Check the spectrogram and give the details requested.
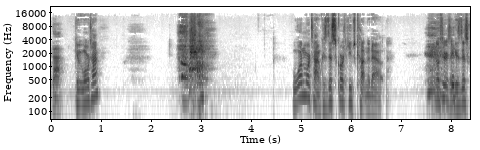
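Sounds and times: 
speech: 0:00.0 - 0:01.0, 0:02.5 - 0:03.2, 0:04.8 - 0:06.8, 0:07.5 - 0:08.3
person imitating a harsh dry throaty racking cough: 0:02.6 - 0:03.4.

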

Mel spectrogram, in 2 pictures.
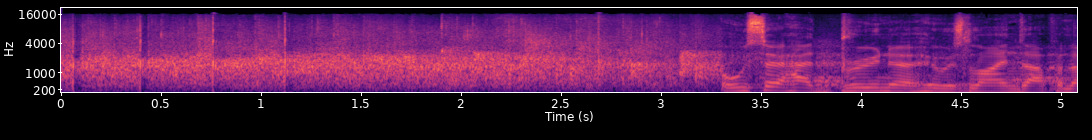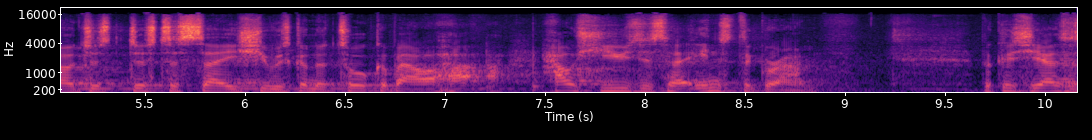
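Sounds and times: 
crowd applauding: 0:00.0 - 0:03.7
speech: 0:03.3 - 0:10.1.

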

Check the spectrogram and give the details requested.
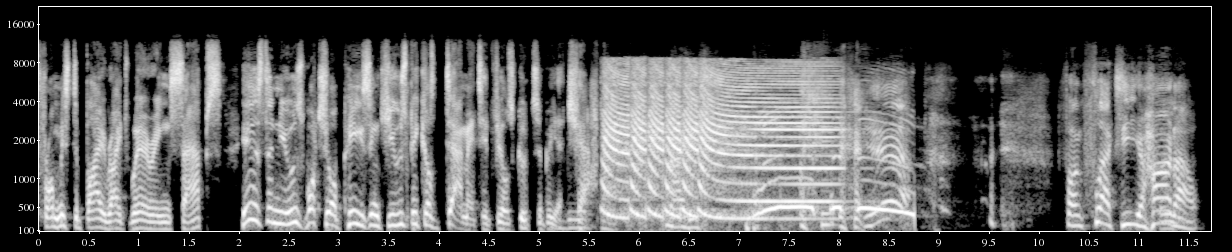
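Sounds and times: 
speech: 0:00.0 - 0:11.6
laughter: 0:05.3 - 0:09.9
air horn sound effect sample: 0:05.6 - 0:08.3.

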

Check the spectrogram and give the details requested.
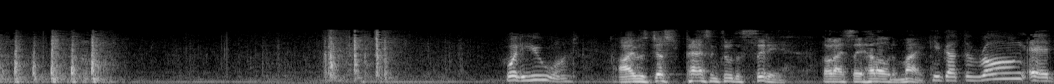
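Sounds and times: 
knocking on the door of a home: 0:00.0 - 0:01.2
low steady hum: 0:00.0 - 0:10.5
speech: 0:05.1 - 0:10.5.

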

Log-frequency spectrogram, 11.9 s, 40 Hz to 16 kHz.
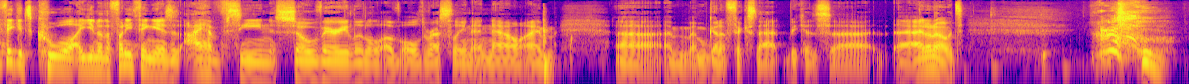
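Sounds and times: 
speech: 0:00.0 - 0:11.8
person sneezing: 0:10.4 - 0:11.8.

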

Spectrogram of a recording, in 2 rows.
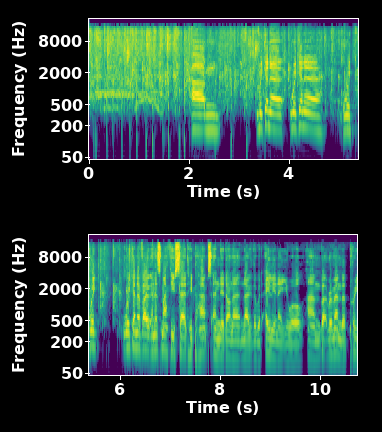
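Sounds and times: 
audience clapping: 0:00.0 - 0:07.8
speech: 0:02.0 - 0:10.7.

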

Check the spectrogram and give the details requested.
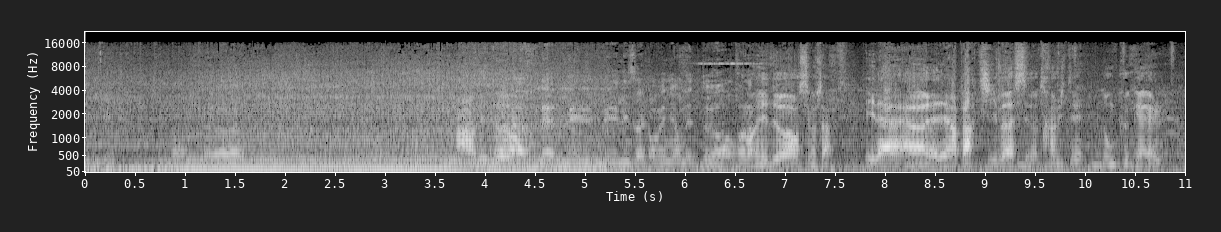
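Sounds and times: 
motorcycle engine droning outdoors: 0:00.0 - 0:05.6
speech: 0:05.6 - 0:10.9.

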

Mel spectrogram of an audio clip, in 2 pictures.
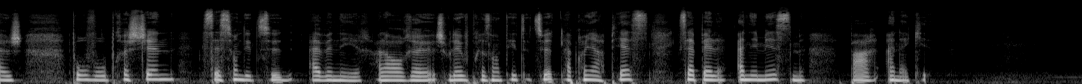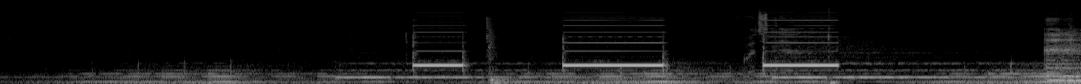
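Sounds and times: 
speech: 0:00.0 - 0:09.4
fire alarm blaring sustained electronic tones in radio studio: 0:15.0 - 0:15.6, 0:16.4 - 0:17.6, 0:18.4 - 0:19.3.

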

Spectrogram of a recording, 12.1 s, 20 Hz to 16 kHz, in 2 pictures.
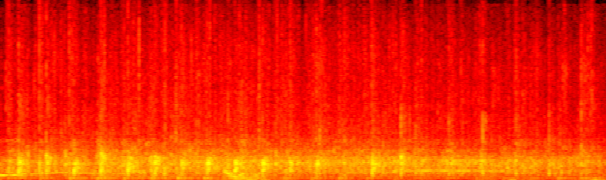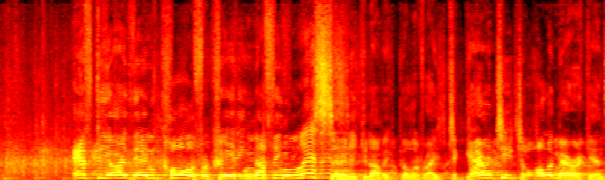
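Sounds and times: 
crowd applauding: 0:00.0 - 0:07.8
speech: 0:02.3 - 0:02.8, 0:07.1 - 0:12.1.

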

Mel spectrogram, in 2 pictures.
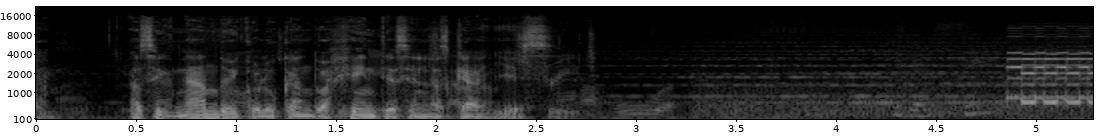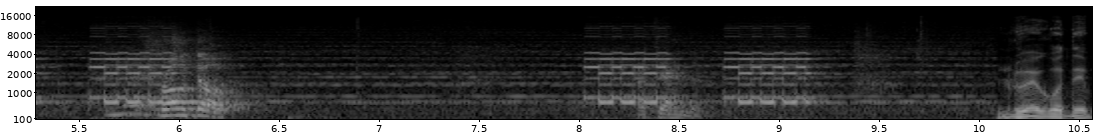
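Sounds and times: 
speech: 0:00.5 - 0:03.0, 0:05.9 - 0:06.4, 0:10.1 - 0:10.5
telephone ringing with an incoming call: 0:04.8 - 0:06.2, 0:08.0 - 0:09.5.

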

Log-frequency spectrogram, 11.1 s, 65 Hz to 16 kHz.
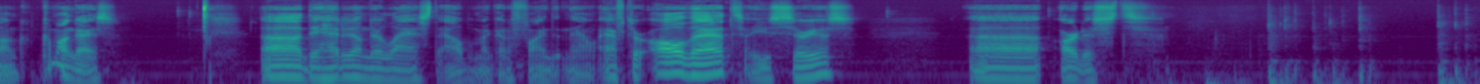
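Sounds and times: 
speech: 0:00.0 - 0:01.0, 0:01.6 - 0:06.5, 0:07.3 - 0:08.7
typing on computer keyboard: 0:09.5 - 0:11.0.

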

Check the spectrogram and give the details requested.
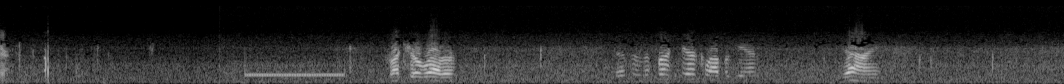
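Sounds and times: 
speech: 0:00.0 - 0:00.2, 0:03.9 - 0:04.7, 0:06.2 - 0:07.7, 0:08.4 - 0:08.9
low hiss: 0:00.0 - 0:10.6
telephone dial tone: 0:02.4 - 0:03.5.

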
